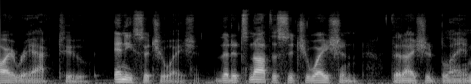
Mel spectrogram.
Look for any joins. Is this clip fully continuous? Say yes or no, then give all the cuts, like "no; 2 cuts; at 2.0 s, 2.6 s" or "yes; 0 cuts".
no; 2 cuts; at 0.9 s, 2.1 s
